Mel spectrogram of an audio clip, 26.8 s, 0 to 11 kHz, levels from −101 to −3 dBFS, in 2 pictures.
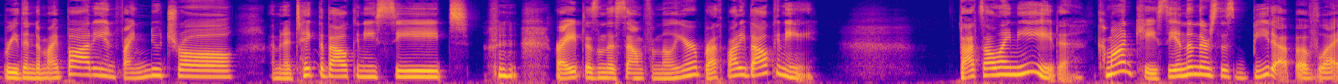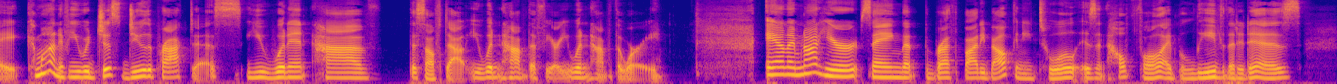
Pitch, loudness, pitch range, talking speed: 185 Hz, -19 LUFS, 165-235 Hz, 180 wpm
